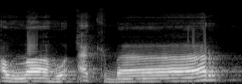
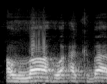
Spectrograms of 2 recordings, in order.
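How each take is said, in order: First: The vowel in the last syllable is drawn out. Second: The vowel in the last syllable is short. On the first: God is a big drum. The speaker calls it wrong. "jika dikatakan seperti itu, maknanya apa? Allah itu katanya gendang yang besar" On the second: God is the greatest. The speaker calls it right. "artinya Allah itu maha besar kekuasaannya"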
